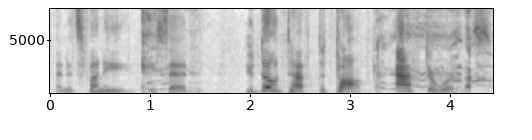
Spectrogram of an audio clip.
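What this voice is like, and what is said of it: Attempted Czech accent. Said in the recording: “Try to do a Czech accent”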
